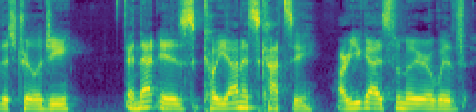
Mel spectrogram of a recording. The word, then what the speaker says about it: Koyaanisqatsi: first part of this trilogy, and that is Koyaanisqatsi.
